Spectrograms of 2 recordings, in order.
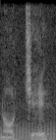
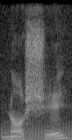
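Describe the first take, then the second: First: The ch is a full affricate, like tch. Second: The ch is an open fricative, like sh. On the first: "desde la africada normal en español, che de noche" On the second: "hasta la fricativa abierta, pero intensamente palatal"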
